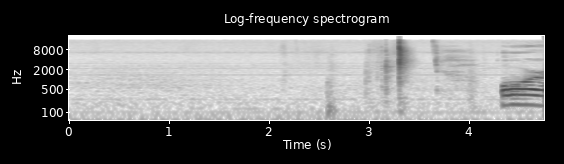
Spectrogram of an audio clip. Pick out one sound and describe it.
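Cards shuffle and rustle in a woman's hands.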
